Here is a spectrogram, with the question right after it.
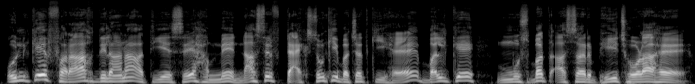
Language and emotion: Urdu, happy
